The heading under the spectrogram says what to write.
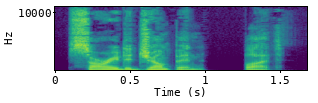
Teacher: Notice how jump in links together. It becomes jumpin. This makes the interruption flow smoothly.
